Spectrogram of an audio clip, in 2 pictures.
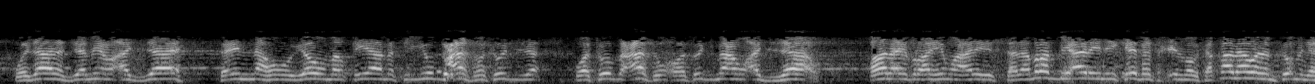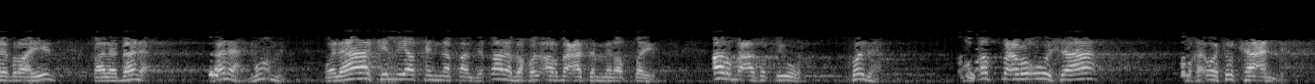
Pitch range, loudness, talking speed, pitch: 205-255 Hz, -20 LUFS, 105 wpm, 230 Hz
